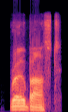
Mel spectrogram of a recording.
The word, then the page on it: robust: British English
